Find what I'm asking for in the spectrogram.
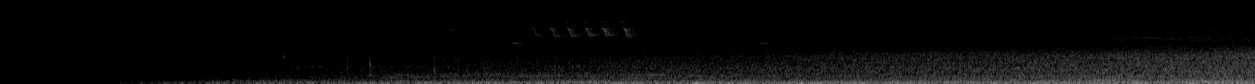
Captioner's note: sounds of birds and cars passing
